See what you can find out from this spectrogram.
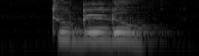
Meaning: bye, toodle-oo
- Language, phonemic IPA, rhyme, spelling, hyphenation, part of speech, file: Dutch, /ˌtu.dəˈlu/, -u, toedeloe, toe‧de‧loe, interjection, Nl-toedeloe.ogg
